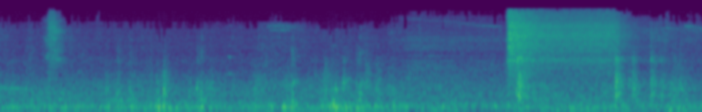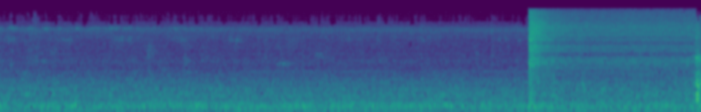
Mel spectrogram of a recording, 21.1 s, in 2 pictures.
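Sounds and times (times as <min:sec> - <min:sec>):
train wheels rumbling: 0:00.0 - 0:21.0
loud air hiss: 0:07.6 - 0:09.7, 0:18.5 - 0:21.0.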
